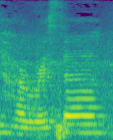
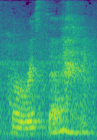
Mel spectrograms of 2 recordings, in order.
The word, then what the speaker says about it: harissa: we are going to be cooking the spicy harissa is how you pronounce it harissa chicken bowls i'm so excited about this so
